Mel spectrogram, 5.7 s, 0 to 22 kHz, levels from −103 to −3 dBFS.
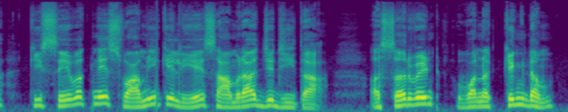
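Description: At 1.56 s, corrupted bits in the compressed stream caused the decoder to reject data and the player to substitute silence, a corrupt frame muted. The speech cuts to an abrupt 22 ms hole ending at 1.58 s, which fits two short frames, while timing stays intact.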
